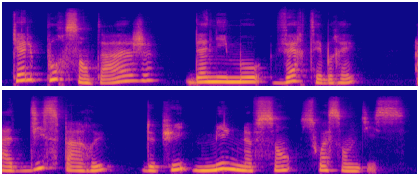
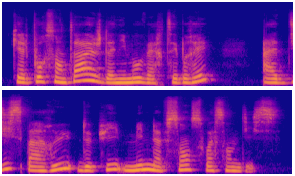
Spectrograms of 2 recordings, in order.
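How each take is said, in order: First: It is said slowly. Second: It is said fast.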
